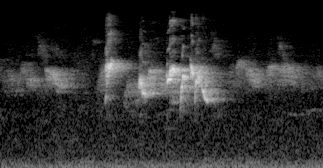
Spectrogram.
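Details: Oriental magpie-robin song opening with a soft warble, then a loud burst of rich, rapid whistled notes with sharp high accents. It trails off into quieter, fluid warbling against a calm background.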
